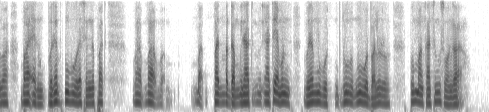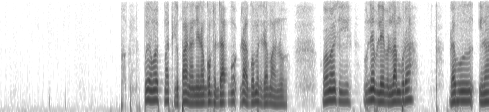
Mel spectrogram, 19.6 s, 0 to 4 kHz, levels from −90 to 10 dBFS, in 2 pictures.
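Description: At 1.24 s there's a burst of packet loss lasting until about 1.32 s. A run of packets never arrived in time, so the receiver stretched the last bit of sound for roughly 57 ms and faded it, then jumped ahead, skipping about 60 ms of real audio. You hear a short held buzz or hiss and then a lurch forward. The same thing happens at 4.46 to 4.54 s.

At 6.96 to 7.01 s there's a short concealed packet loss. About 40 ms went missing and was papered over with roughly 30 ms of extrapolated sound, pitched or noisy depending on what came before, before blending back in. It comes across as a quick smear or wobble.

Another burst of packet loss runs from 14.27 to 14.35 s, with about 67 ms of filled sound covering a 60 ms hole.

A second short concealed loss follows at 15.47 to 15.53 s, with about 41 ms of fill standing in for 40 ms of missing audio. That's another brief wobble. Throughout, the call path cuts everything above 4 kHz, which fits G.711 A-law.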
